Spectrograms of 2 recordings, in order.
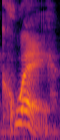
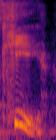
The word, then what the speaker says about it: quay: I'll be like, okay, well, how do you say Quuay? It's like quay. No, apparently that's key.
